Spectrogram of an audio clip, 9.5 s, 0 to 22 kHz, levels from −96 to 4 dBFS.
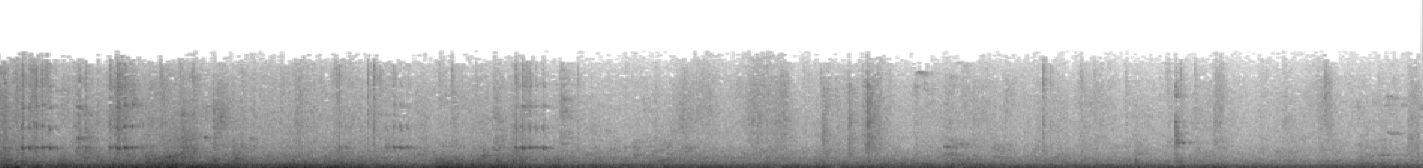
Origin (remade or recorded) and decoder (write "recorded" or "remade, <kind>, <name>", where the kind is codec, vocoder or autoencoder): recorded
